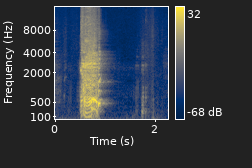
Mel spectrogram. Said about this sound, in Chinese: 不想要咳嗽，可是真的好痒。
